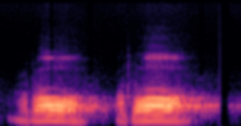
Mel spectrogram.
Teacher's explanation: perhatikan pada ro yang lob. Tetap ada getaran R-nya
